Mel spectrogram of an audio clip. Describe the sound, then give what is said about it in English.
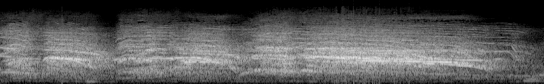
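A large group of children at a Bible school shout together at full volume in a loud, sustained burst, their voices blending into a high, excited roar with a brief dip before surging again. “Wow, y'all learned how to get loud.”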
